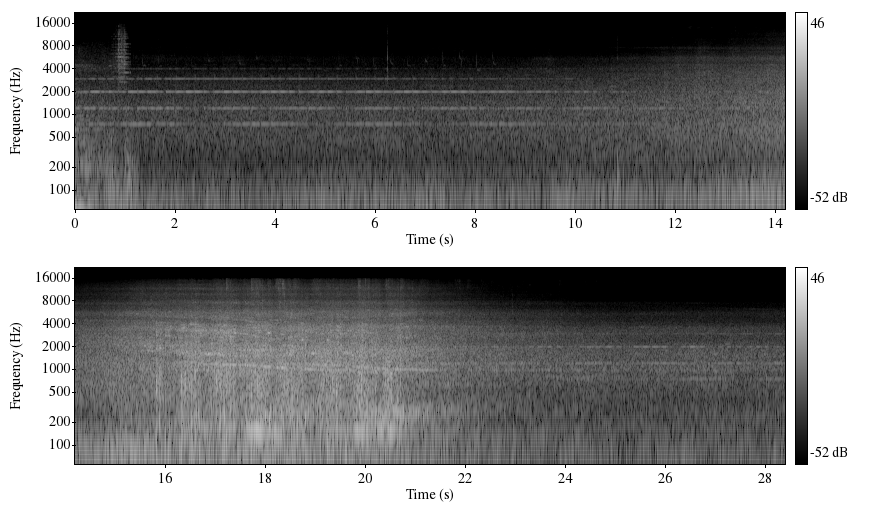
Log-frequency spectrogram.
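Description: A level crossing bell rings steadily.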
